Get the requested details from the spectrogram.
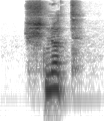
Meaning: crap, shit (something worthless)
- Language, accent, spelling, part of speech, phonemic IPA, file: French, Canada, chnoute, noun, /ʃnut/, LL-Q150 (fra)-chnoute.wav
